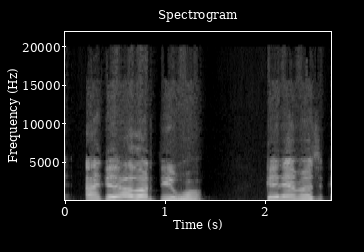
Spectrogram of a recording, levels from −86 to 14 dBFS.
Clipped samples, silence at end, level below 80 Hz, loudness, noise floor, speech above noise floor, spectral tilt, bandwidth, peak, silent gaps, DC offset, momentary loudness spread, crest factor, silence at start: under 0.1%; 0.1 s; -56 dBFS; -19 LUFS; -66 dBFS; 47 dB; -4 dB/octave; over 20 kHz; -2 dBFS; none; under 0.1%; 10 LU; 18 dB; 0.2 s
